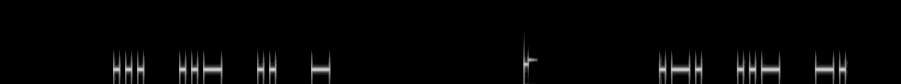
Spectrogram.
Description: Morse code, heard as a keyed tone, about 20 wpm, spaced as for 14 wpm, 700 Hz. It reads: SUIT RUN
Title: 101 Lesson 17f - Letter u - Words 20wpm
